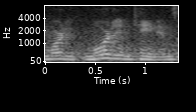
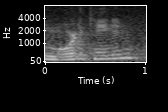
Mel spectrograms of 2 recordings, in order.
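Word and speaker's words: Mordenkainen: was able to get Morden Canaans. I've been saying Mordecainan the whole time, but there's an N right there. Morden Canaan. For years, I've known that name, and I've been saying it wrong.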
